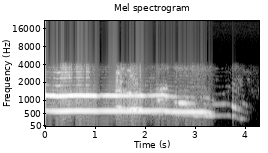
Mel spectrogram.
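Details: A female dog howling when greeted at the top of the stairs gives one long sustained tonal howl, steady then sliding down at the end, followed by a short faint yelp.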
